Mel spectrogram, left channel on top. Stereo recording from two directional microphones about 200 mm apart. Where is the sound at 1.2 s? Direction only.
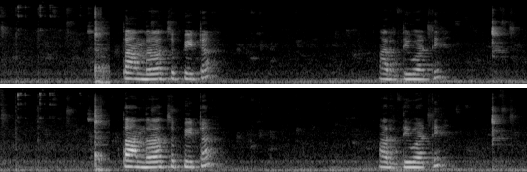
40° right (ahead or behind).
